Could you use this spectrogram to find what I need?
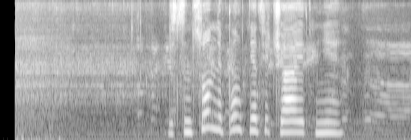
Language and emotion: Russian, sad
